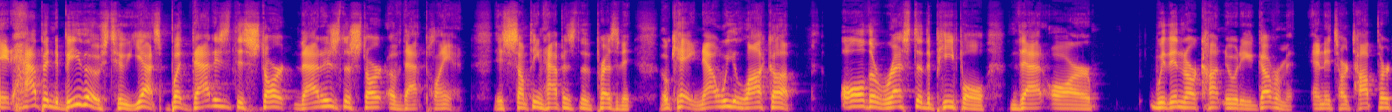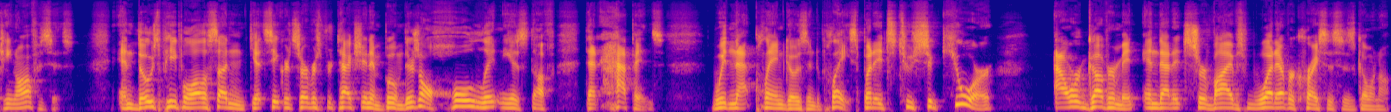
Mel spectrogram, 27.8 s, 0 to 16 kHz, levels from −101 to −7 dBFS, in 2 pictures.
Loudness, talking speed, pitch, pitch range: -24 LUFS, 195 wpm, 155 Hz, 135-170 Hz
